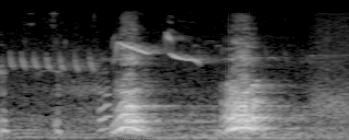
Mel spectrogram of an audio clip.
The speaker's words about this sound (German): Ja, das ist mein Hund.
